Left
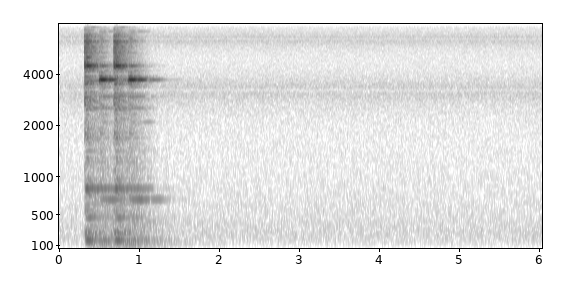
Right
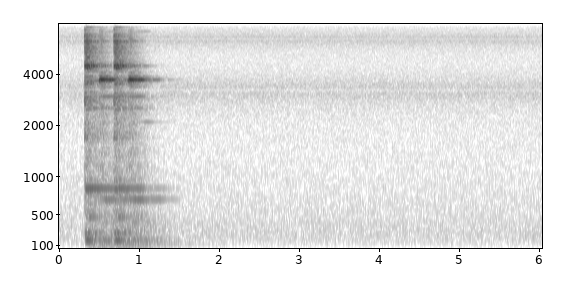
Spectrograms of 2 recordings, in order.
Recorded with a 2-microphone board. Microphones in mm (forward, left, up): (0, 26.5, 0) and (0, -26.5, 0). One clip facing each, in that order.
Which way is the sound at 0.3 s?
15° right (ahead or behind).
